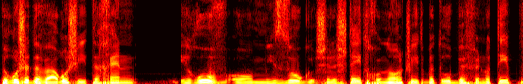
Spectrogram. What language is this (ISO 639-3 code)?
heb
